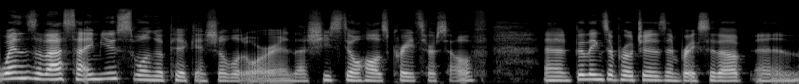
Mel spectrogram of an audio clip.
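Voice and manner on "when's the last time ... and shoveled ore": ordinary talk, nothing marked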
